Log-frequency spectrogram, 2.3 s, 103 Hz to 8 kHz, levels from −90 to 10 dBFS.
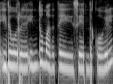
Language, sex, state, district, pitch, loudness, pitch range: Tamil, female, Tamil Nadu, Nilgiris, 245 Hz, -13 LUFS, 235-260 Hz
